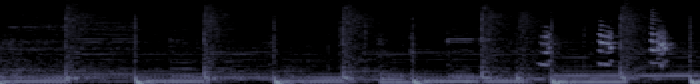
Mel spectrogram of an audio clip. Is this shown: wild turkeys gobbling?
yes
